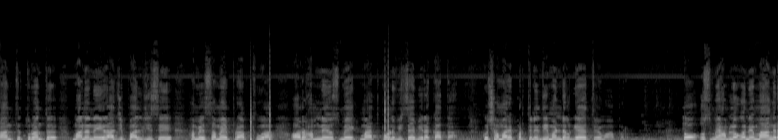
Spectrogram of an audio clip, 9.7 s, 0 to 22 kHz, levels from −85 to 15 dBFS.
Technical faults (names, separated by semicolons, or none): loud pop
